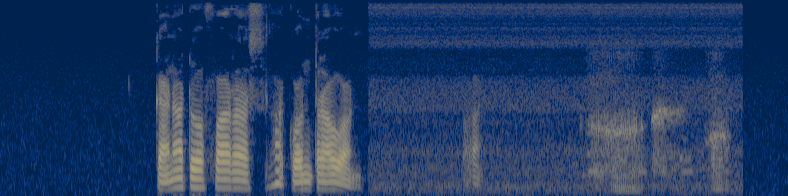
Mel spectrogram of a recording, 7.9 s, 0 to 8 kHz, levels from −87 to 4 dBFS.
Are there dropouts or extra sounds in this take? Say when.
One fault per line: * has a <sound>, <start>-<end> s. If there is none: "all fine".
* has a laugh, 4.6-4.8 s
* has a sneeze, 5.8-7.3 s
